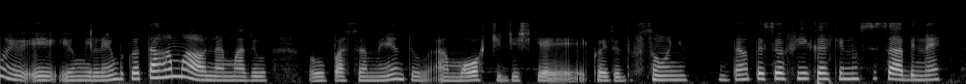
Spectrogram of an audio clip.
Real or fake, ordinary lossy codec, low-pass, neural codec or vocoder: real; Opus, 24 kbps; 7.2 kHz; none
